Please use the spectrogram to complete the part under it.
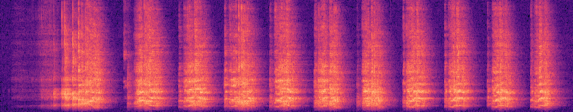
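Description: Ten raspy, coarse yelps from a turkey call imitate an old hen, loud and close in a steady rhythm with no speech.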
